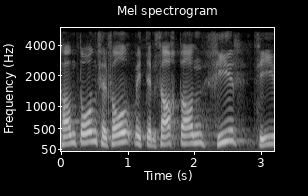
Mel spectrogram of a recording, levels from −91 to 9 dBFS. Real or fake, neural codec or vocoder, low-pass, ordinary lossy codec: real; none; 5.4 kHz; none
